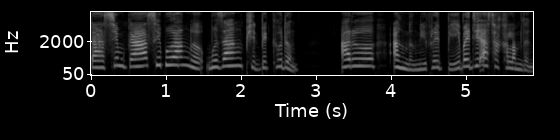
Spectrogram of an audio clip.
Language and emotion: Bodo, surprised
